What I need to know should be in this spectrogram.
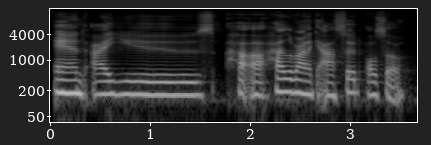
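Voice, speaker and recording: Earnest lower-voiced middle-aged woman. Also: level tone, unhurried, smooth. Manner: emphatic and earnest, with frequent restarts. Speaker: podcast co-host. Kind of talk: casual chat.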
